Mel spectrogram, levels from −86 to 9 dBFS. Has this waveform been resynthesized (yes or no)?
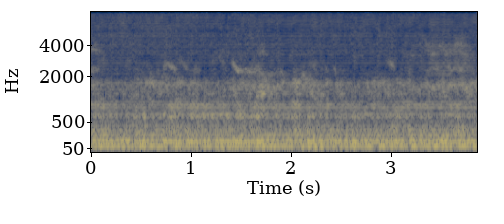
yes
